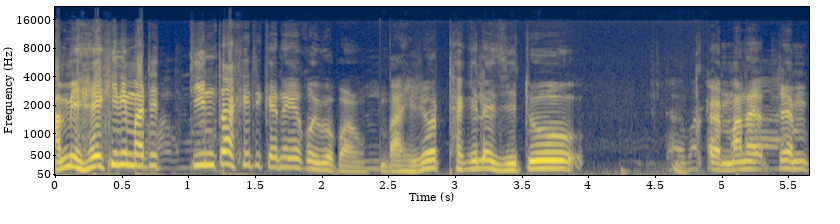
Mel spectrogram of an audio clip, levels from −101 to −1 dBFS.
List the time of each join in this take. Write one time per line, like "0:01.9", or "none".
0:02.3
